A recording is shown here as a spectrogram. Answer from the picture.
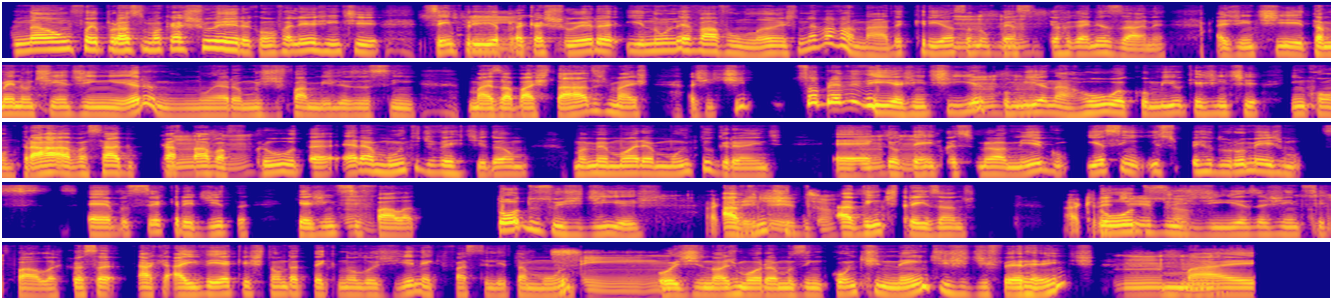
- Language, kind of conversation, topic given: Portuguese, podcast, Me conta sobre uma amizade que marcou sua vida?
- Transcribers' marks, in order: laugh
